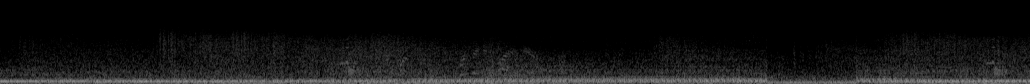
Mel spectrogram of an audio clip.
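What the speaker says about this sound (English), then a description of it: "Indirect fire on the woods, which is left." Artillery indirect fire rains on woods in the tank simulator Steel Beasts Pro PE, a continuous dense rumble of explosions with heavy low-end roar and crackling bursts, with a brief dip near the end.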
